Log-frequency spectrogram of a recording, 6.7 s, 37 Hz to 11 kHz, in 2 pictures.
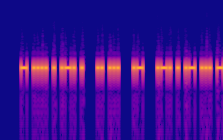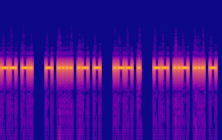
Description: Morse code, heard as a keyed tone, about 40 wpm, 700 Hz. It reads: THERE IS A REASON THAT WE MUST
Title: Sentences from Top 1000 Words - Review Part 5 - 40wpm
